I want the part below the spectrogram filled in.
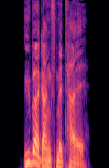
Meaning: transition metal
- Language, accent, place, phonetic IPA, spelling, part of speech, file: German, Germany, Berlin, [ˈyːbɐɡaŋsmeˌtal], Übergangsmetall, noun, De-Übergangsmetall.ogg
